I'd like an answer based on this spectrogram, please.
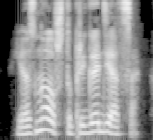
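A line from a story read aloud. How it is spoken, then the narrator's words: Snorted. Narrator (Russian): хмыкнул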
